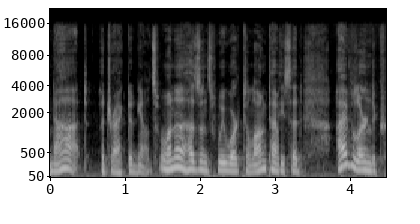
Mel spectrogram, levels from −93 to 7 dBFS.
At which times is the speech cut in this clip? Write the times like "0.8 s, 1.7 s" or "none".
1.2 s, 3.0 s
